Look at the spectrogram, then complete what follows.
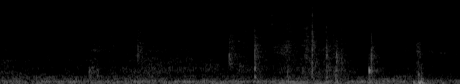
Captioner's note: paper rustling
